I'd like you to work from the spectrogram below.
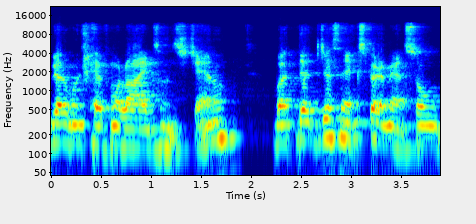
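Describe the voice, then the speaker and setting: With a Portuguese accent, a man talks using fairly even intonation. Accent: own accent, Portuguese-speaking. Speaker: biomathematics educator. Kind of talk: live stream talk. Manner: halting.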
